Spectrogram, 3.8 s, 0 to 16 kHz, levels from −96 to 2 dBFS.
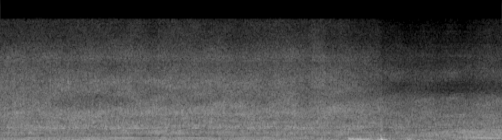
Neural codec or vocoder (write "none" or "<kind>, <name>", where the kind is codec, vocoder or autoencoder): codec, DAC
